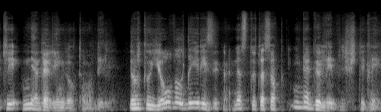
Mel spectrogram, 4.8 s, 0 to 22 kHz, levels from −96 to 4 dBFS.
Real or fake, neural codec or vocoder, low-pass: fake; codec, 32 kHz, 1.9 kbps, SNAC; 14.4 kHz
